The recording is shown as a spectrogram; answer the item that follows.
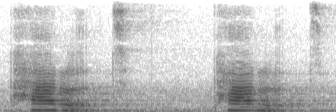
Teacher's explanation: Chữ T bật nhẹ ở răng ạ. Bật nhẹ trên răng.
